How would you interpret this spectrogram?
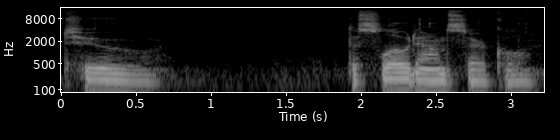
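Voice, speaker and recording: A man leading a guided meditation calmly and deliberately, pausing between short phrases. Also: sits low. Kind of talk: guided meditation, slow and spacious.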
